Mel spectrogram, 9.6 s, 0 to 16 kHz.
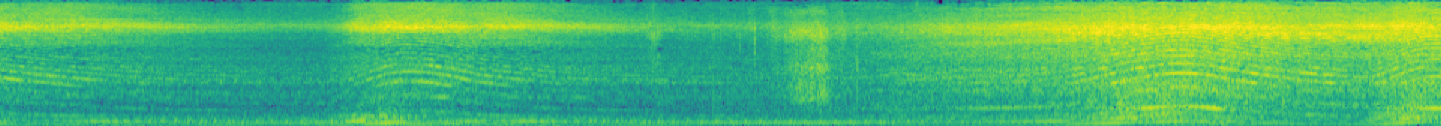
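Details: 2010 Ford Mustang V6, cold engine after sitting many hours; light metallic ticking that speeds up and gets louder with each throttle blip and fades as the engine warms, owner suspects lifters, unconfirmed.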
